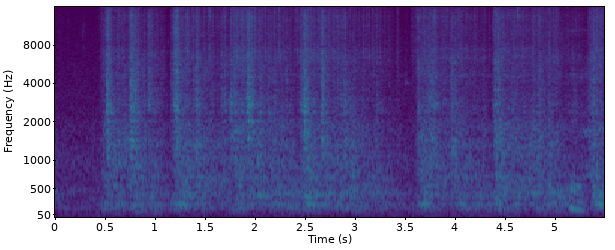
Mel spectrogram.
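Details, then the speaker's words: Old-school GT mountain bike rear freewheel after oil was shot into it during restoration: crisp ratchet ticks in uneven bursts, muted as oil works through, then returning; normal pawl clicking. "can hear the oil's working through because the ratchet, you can't hear the ratchet now. Yeah, it's coming back now."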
